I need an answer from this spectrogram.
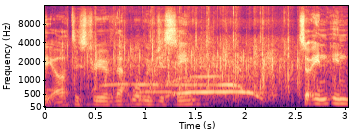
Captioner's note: audience cheering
